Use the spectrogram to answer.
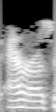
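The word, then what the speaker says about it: Araoz: It's pronounced Arrows, which I believe is how you pronounce one of the forms of love.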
